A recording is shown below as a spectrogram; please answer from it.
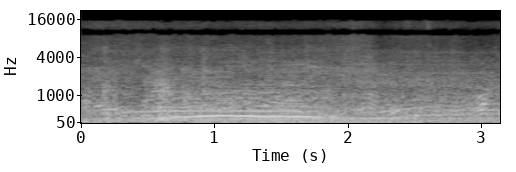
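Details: Cattle calling while being unloaded from a truck, unruly: a single drawn-out low moo lasting about a second, steady then falling away, over engine rumble and background noise.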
